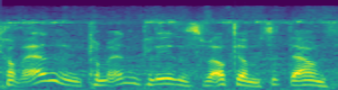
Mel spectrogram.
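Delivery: poorly done put-on Eastern European accent. Attempting an accent on request, terrible Eastern European accent. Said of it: "I'm gonna attempt a, a terrible uh, Eastern European accent".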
